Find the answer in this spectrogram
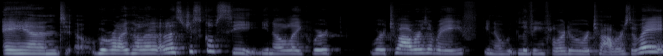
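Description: An ordinary speaking voice from a woman, fairly high in pitch, with lively intonation. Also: fairly quick pace. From Brazil, moved to US at 14. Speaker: entrepreneur. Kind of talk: interview. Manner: casual, frequent fillers.

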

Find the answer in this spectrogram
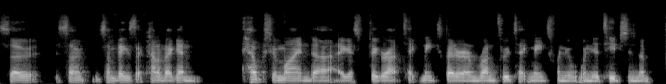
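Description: A man's very deep, low voice in a southern English accent at a very fast pace, dry and close with no echo, on a very clean recording with a silent background. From England. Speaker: MMA fighter and gym owner. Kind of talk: casual interview.

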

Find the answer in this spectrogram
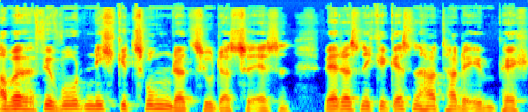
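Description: A man speaks at a moderate pace with medium pitch, ordinary pitch variation and a dark, mellow tone. The sound is dry and close with no echo, over a quiet background. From Mecklenburg-Western Pomerania, northern Germany. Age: 80s+. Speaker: retired-age veterinarian, grandfather. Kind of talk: oral history interview. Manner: hesitant, with frequent fillers.

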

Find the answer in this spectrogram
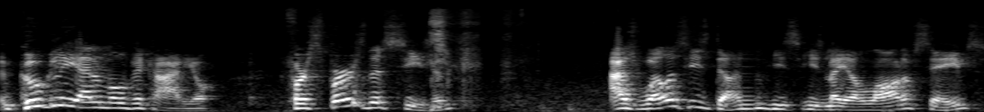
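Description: A man speaks in a high voice at a fairly slow pace, his pitch swinging very widely, with long, frequent pauses and noticeable background noise. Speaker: podcast co-host. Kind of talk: casual chat.

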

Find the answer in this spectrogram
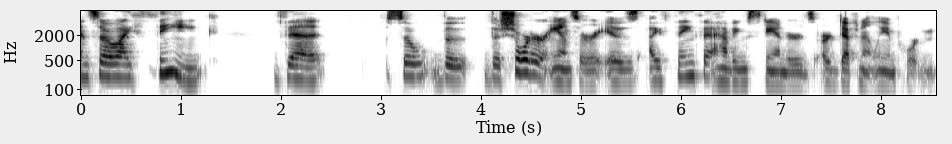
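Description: A woman's fairly low voice at a fairly slow pace with very wide pitch swings, in a very clean recording with a silent background. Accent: American. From New York State. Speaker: engineering curriculum support specialist, teacher. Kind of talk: interview.

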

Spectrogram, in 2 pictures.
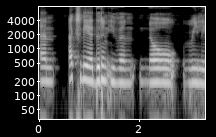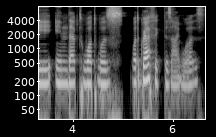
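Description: Very slowly and in a flat monotone, a woman speaks with a dark, mellow tone, captured in a dry, close recording with no echo that is very clean over a silent background. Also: medium pitch for a woman. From Italy. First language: Italian. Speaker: graphic design student. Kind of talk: casual chat. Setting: studio.

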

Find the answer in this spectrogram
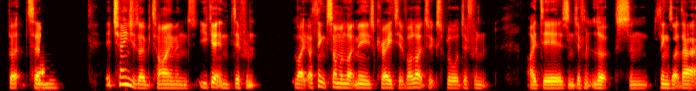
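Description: Fairly even in intonation, a man speaks at a medium pitch and a moderate pace with a dark, mellow tone. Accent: southern English. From southern England, High Wycombe. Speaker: illustrator. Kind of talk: casual chat.

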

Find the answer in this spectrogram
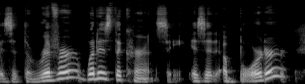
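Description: Speaking with an American accent and vocal fry, a woman talks at a fairly quick pace in a very clean recording with a silent background. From Michigan, US Midwest. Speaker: actor and playwright. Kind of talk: casual interview chat.

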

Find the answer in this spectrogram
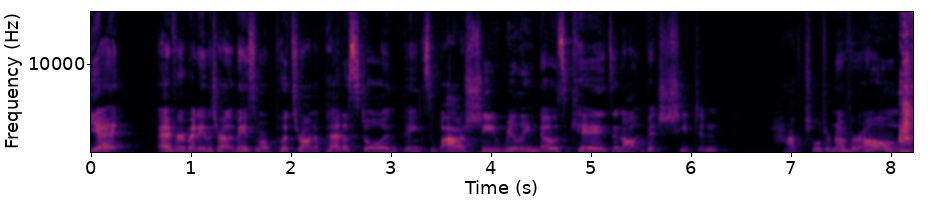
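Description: A woman with a high pitch talks at a fairly quick pace, with ordinary pitch variation. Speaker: podcast host, homeschooler. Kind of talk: interview chat.

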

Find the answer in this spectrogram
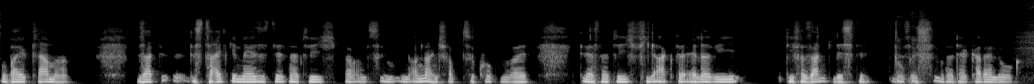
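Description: Dry and close with no echo, a man's somewhat breathy, dark, mellow voice holds a medium pitch and monotone, flat intonation at a moderate pace. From West Germany. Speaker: comic shop employee. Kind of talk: interview.

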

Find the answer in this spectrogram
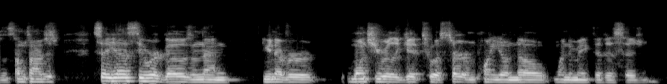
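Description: A man's fairly low voice at a very fast pace. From Virginia. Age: 20s. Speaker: R&B singer. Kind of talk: interview.

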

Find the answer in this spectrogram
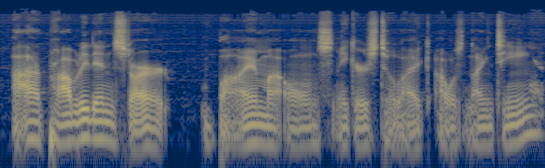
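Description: Speaking fairly slowly, a man with a very deep, low voice shows vocal fry and lively intonation. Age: 30s. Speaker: creative in advertising, former basketball player. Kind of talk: casual chat.

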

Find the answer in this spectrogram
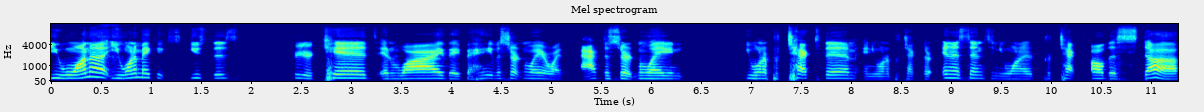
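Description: A woman in a normal speaking voice, medium-pitched with ordinary pitch variation, at a fairly quick pace with big swings in loudness, in a dry, close sound with no echo. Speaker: podcast co-host. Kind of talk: casual chat.

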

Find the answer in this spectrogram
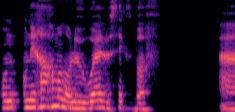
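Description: A woman speaks at a fairly slow pace in a medium pitch, somewhat breathy, with ordinary pitch variation. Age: 40s. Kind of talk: casual chat.

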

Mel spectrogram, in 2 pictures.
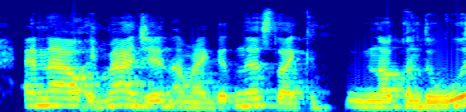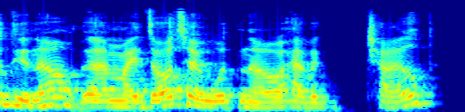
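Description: At a moderate pace, a woman with a non-native accent speaks at a medium pitch with ordinary pitch variation. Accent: foreign. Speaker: podcast host. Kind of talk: interview.

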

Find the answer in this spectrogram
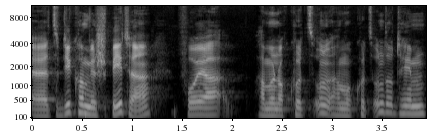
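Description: Fairly quick and bright, a man's sharp-toned voice shows ordinary pitch variation. The very clean recording has a silent background and a dry, close sound with no echo. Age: 20s. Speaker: podcast host. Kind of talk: casual chat.

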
